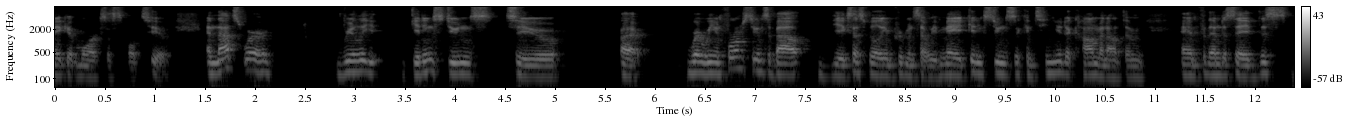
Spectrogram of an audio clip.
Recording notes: Over zoom.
